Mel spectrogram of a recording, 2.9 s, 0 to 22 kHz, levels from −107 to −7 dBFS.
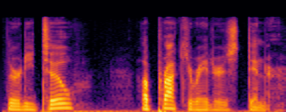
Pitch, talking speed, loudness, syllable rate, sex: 110 Hz, 105 wpm, -23 LUFS, 4.6 syllables/s, male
